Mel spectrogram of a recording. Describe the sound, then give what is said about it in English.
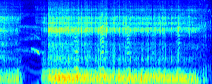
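A person imitates snoring with a long, rumbling, throaty snore drawn out for nearly two seconds after a brief pause, loud. “Dude, I should just do ASMR of just people snoring just”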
